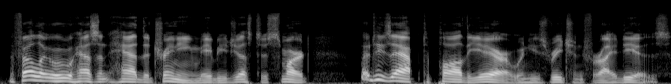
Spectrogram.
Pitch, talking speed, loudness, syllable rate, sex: 115 Hz, 215 wpm, -19 LUFS, 4.7 syllables/s, male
